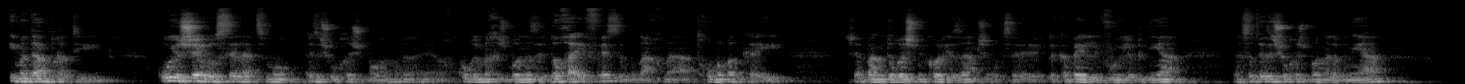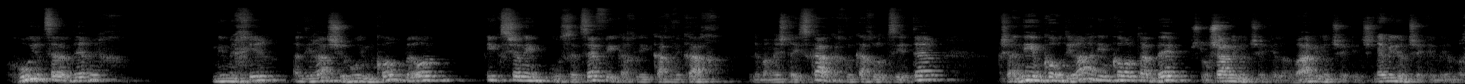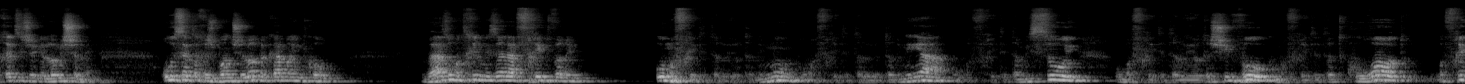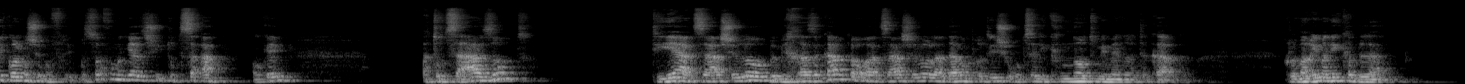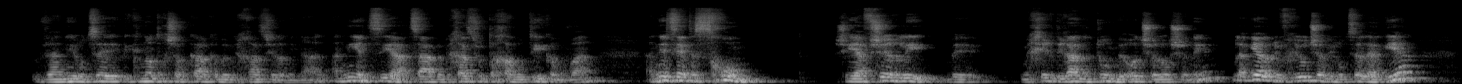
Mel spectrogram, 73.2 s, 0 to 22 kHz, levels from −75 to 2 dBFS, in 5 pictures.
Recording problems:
off-mic speech; far
room echo; slight; dies away in 0.4 s

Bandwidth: 14.5 kHz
